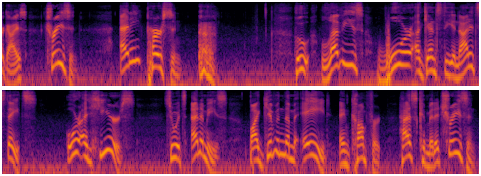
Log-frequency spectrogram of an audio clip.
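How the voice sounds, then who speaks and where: A man's voice: on the high side, muffled recording. A man hosting a podcast, giving impassioned solo political commentary and often calling out to his listeners as folks. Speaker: podcast host.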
